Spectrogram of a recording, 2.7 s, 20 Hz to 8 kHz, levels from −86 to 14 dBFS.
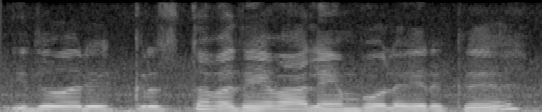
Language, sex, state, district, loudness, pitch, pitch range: Tamil, female, Tamil Nadu, Kanyakumari, -12 LUFS, 225 Hz, 190-235 Hz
